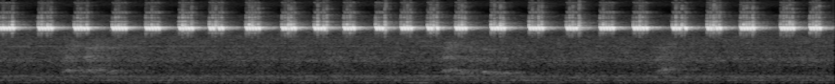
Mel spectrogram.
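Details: A cricket chirping at night gives a steady series of high, trilled chirps, about two to three each second, evenly loud. Faint low background murmurs are also present.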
